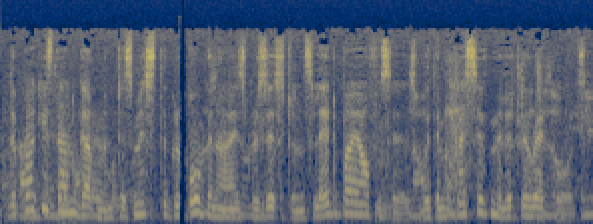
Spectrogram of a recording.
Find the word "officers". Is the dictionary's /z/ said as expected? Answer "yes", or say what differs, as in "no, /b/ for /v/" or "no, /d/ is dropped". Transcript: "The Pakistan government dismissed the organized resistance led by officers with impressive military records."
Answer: yes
